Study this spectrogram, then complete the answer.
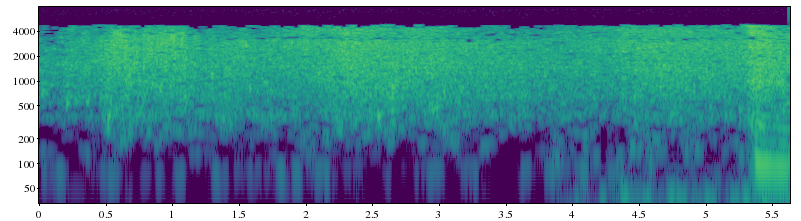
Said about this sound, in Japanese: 朝なぎの浜道。日が上がり始め、寒さも和らぎ、左手からは押し寄せては引き返す波音が絶え間なく聞こえる。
